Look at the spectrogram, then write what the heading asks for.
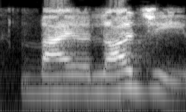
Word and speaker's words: biology: And they shouldn't say biology, but they should say biology.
